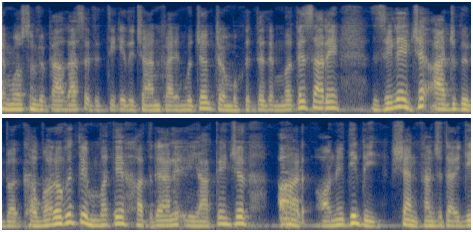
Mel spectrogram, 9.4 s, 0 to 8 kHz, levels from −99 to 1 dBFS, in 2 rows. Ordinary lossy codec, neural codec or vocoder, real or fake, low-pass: none; codec, 24 kHz, 0.9 kbps, WavTokenizer, medium music audio release; fake; 7.2 kHz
